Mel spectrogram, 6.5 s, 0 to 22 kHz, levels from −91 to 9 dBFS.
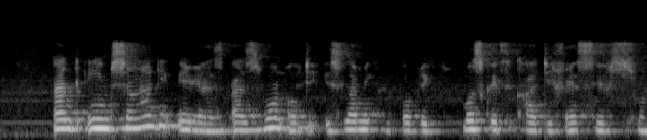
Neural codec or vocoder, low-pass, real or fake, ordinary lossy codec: codec, 16 kHz, 8 kbps, FunCodec, trained on Chinese and English, 25 frames a second; 7.2 kHz; fake; none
